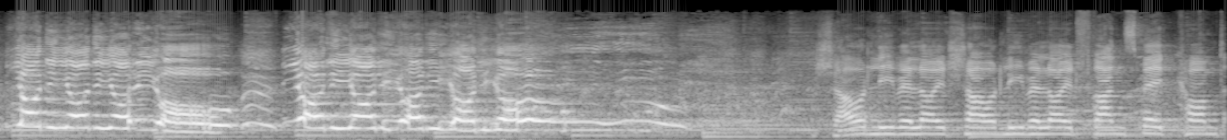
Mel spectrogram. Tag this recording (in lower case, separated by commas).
yodelling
